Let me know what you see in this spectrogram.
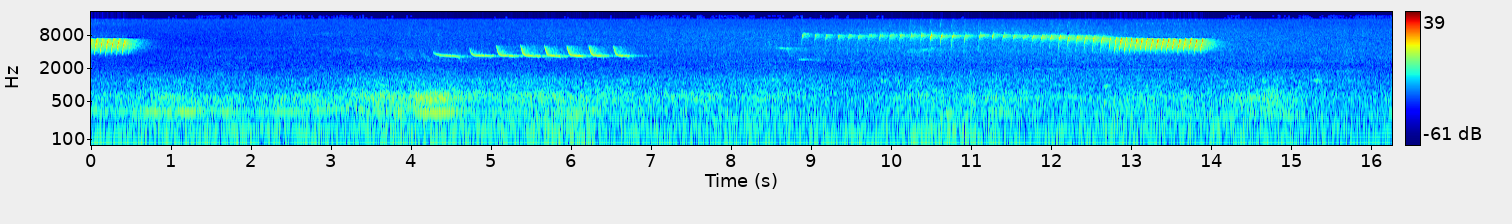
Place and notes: Alléves, France - Pouillot siffleur
Le paysage sonore en sortant de la grotte de Banges, un pouillot siffleur en solo, grand corbeau, un peu de vent dans les feuillages et les bruits de la route des Bauges.
Auvergne-Rhône-Alpes, France métropolitaine, France, 9 June 2004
